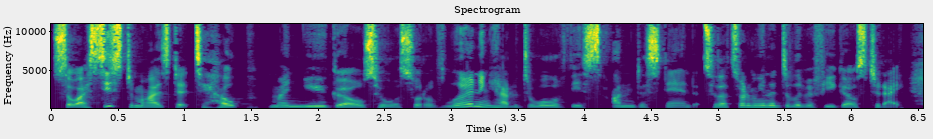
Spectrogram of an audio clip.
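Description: A woman with an Australian accent talks at a very fast pace with hardly any pauses, her very deep, low pitch showing ordinary variation in a dry, close sound with no echo. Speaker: personal trainer and fitness coach podcast host. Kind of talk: solo podcast monologue. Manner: casual, chatty.

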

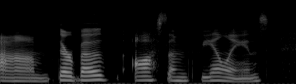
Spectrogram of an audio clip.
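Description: Here a woman speaks at a fairly low pitch. Her pace is fairly slow, with ordinary pitch variation. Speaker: podcast host, recovering alcoholic and stroke survivor. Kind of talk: solo reflective monologue. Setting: at home. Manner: halting, many fillers.

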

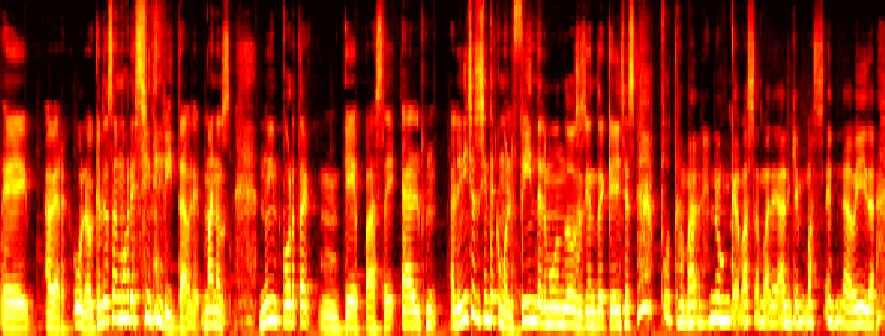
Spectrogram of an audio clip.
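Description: A man with a high-pitched voice speaks at a moderate pace, his intonation lively and his loudness very even, over noticeable background noise. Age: 20s. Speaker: podcast co-host. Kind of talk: casual chat. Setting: at home.

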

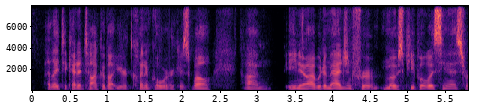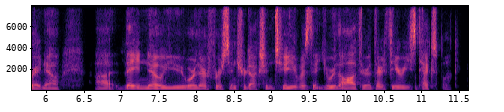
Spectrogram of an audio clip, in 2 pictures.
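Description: A man's unremarkable speaking voice, fairly low in pitch, with fairly even intonation and a fairly quick pace over a quiet background. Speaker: podcast host. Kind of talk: scripted intro with interview questions.

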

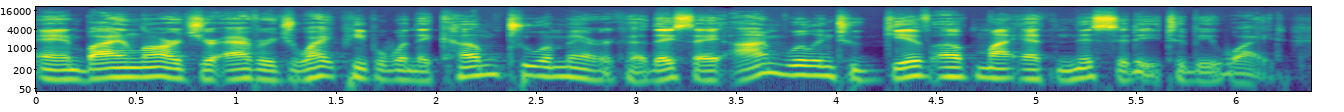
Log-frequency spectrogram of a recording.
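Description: A plain, everyday voice moves at a fairly quick pace with hardly any pauses and ordinary pitch variation on a very clean recording with a silent background. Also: man, medium pitch for a man. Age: 30s. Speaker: teacher. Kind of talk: casual chat.

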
